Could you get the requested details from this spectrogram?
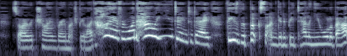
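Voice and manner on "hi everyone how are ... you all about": voice pushed way up, very loud host voice. Recalling early YouTube videos, the speaker shows the voice brought up. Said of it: "try and bring my voice up".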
